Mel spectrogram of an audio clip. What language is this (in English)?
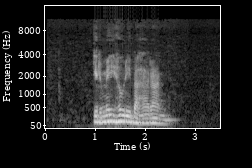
Central Kurdish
